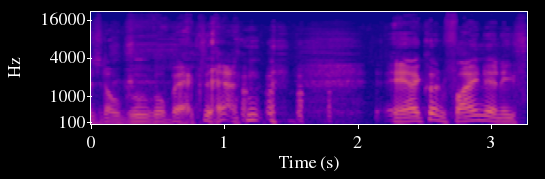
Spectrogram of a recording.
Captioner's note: both laughing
